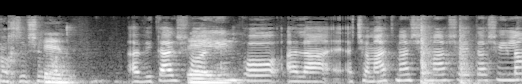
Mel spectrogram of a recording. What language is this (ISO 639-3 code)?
heb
